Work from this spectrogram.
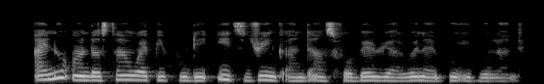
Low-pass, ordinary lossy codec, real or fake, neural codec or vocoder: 7.2 kHz; none; real; none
